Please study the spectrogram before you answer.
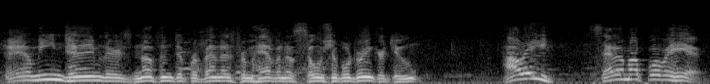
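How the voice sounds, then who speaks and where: A hearty cattle buyer with a fairly high voice. He is sociable and expansive, in old radio western style. The sound is dull, like an old broadcast. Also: animated, normal speed. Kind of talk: 1950s radio western acting. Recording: dull 1950s radio recording.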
